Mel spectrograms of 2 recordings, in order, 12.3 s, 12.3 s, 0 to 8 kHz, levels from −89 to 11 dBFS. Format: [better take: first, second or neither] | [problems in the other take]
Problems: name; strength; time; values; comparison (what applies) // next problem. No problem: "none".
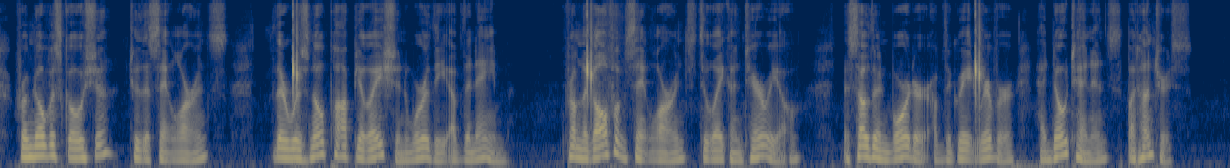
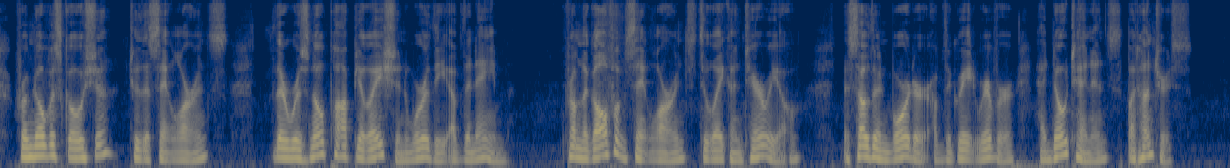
second | background sound (Finger snapping); 7 dB below the speech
